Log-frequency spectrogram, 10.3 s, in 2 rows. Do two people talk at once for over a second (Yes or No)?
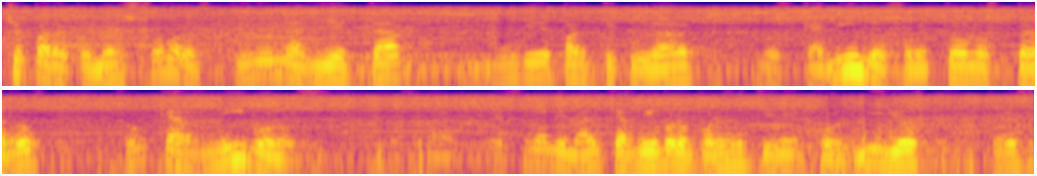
No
